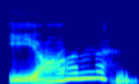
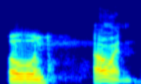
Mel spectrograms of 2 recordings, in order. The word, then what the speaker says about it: Owen: to pronounce your name is it eon no did i miss it um owen yeah pronounce it like o-w-e-n oh and then just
